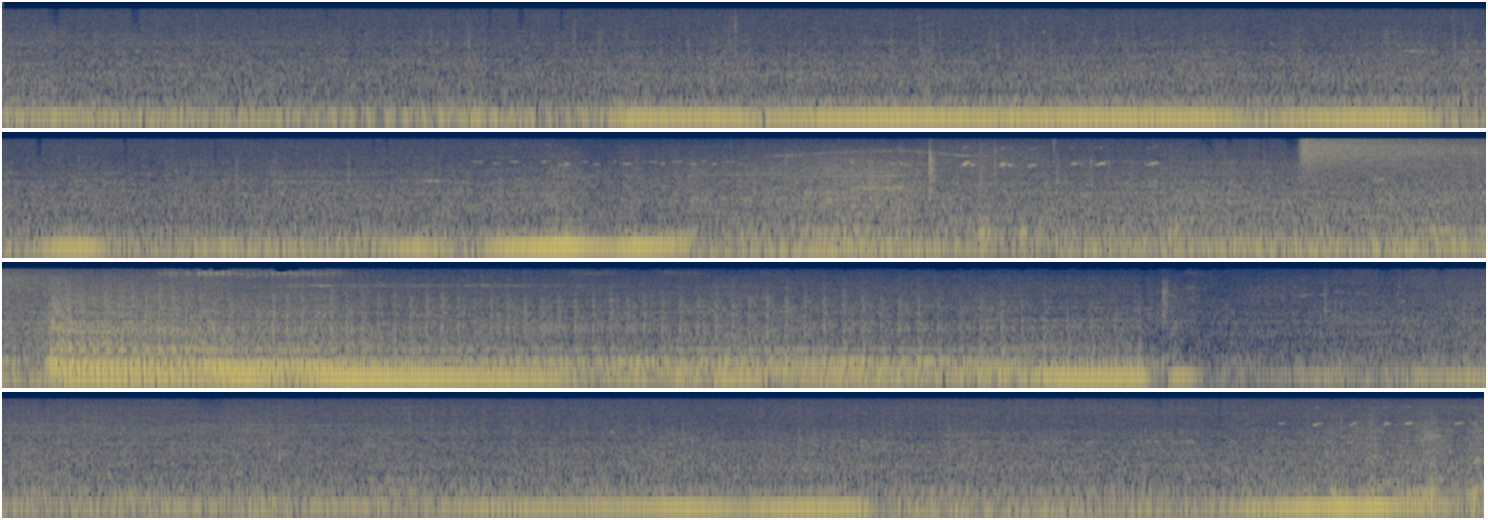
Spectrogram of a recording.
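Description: Tyres crunch and rumble over a rough dirt track.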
